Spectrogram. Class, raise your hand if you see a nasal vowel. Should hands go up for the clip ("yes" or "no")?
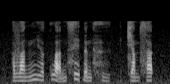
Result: no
